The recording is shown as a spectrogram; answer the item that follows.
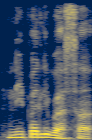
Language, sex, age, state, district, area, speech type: Nepali, male, 18-30, West Bengal, Darjeeling, rural, spontaneous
